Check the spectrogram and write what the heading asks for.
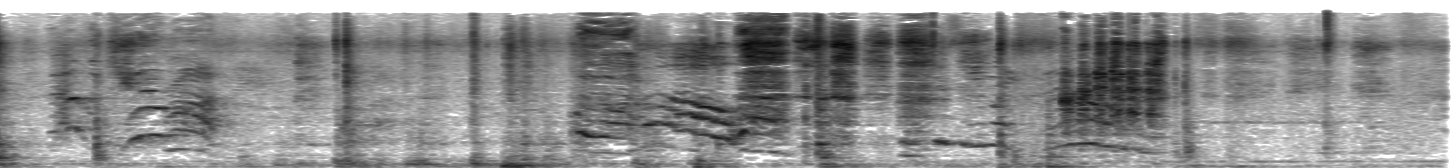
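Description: Children's voices calling out and squealing with high, sliding pitches, mixed with knocks and bumps as a child crawls through a plastic play-structure tube.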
